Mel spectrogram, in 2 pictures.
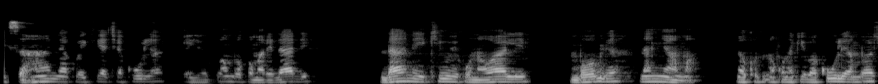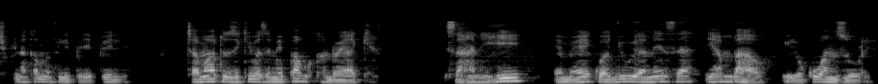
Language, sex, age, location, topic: Swahili, male, 18-24, Mombasa, agriculture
